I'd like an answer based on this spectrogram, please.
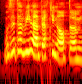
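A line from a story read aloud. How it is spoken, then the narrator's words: Fresh, ringing childlike laugh. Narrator (French): dit-elle en riant du rire frais et sonore de l'enfant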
